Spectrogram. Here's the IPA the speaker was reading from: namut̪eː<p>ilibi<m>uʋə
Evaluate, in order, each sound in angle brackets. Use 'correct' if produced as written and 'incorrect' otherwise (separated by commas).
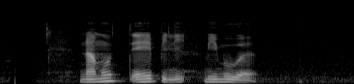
correct, correct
